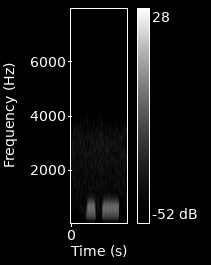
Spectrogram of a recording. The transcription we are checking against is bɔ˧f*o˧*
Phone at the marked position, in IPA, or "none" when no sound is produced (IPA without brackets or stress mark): ɔ˧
